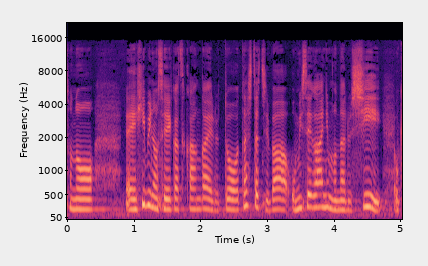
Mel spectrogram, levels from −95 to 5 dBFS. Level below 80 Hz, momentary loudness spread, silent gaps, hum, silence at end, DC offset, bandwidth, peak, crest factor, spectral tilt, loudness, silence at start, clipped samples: -54 dBFS; 5 LU; none; none; 0 s; under 0.1%; 15.5 kHz; -4 dBFS; 12 dB; -4 dB/octave; -17 LUFS; 0 s; under 0.1%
